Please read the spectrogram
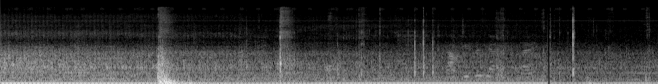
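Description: A large bus's diesel engine idling close by, a steady low rumble that eases off near the end. A single loud thump comes about a second and a half in, with a few light clicks later.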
